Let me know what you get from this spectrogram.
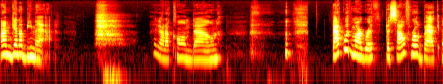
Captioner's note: sigh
